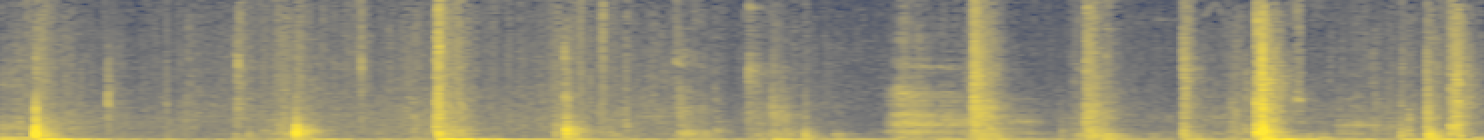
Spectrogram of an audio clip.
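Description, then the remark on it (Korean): A door being opened, with a run of sharp clicks, knocks and rattles spread irregularly over several seconds, fairly quiet overall and with no one talking. “은석이 문을 열다 말고 은주를 쳐다봤다.”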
